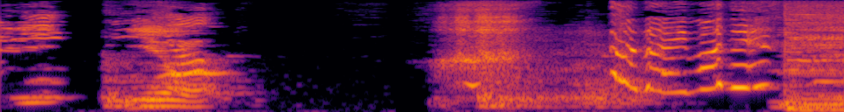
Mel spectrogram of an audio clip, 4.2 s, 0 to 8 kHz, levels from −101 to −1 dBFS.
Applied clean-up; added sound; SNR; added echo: classical method Wiener filter.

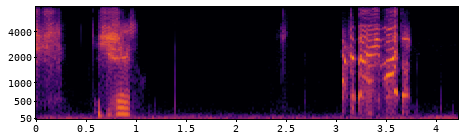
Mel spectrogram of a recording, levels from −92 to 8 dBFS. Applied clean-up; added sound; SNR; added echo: neural diffusion model UNIVERSE++.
